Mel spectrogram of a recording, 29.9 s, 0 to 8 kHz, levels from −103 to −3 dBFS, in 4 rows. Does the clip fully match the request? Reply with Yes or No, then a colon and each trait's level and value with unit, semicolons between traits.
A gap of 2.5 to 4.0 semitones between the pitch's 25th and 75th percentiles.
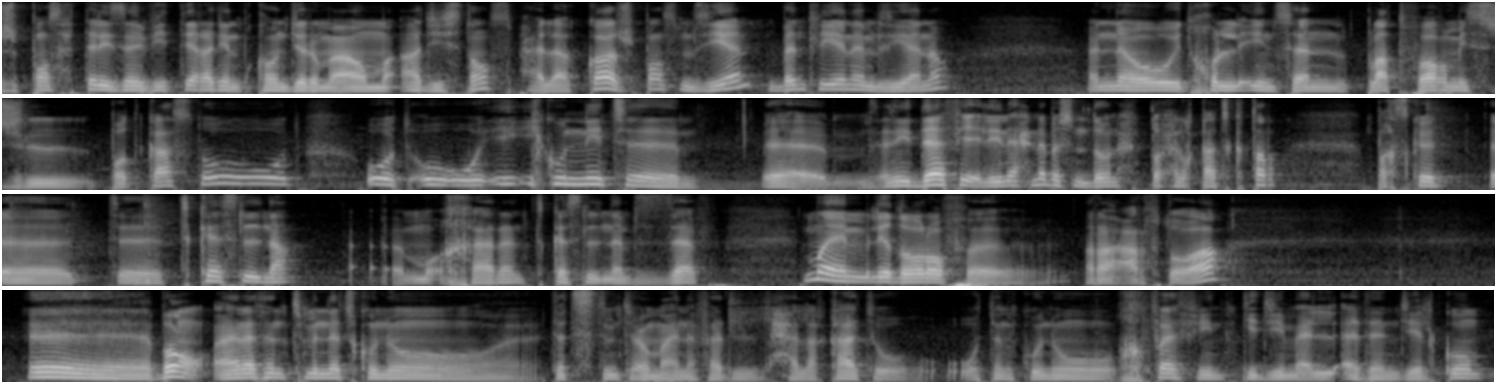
No: average, 4.9 semitones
